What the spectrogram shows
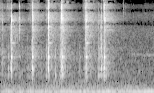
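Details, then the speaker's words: Loose wheel balance weight on a rear wheel, lifted and spun by hand: sharp metallic ticks, two to four a second; on the road it ticked when reversing or creeping slowly. Brakes disassembled needlessly. "O barulho é isso aqui. É o chumbo que o pessoal colocou aqui pro balanceamento que tá frouxo."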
